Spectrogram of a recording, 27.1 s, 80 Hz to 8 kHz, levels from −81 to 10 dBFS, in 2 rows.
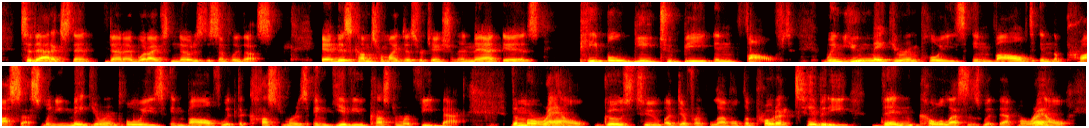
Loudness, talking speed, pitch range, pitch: -22 LUFS, 135 wpm, 90-110 Hz, 100 Hz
